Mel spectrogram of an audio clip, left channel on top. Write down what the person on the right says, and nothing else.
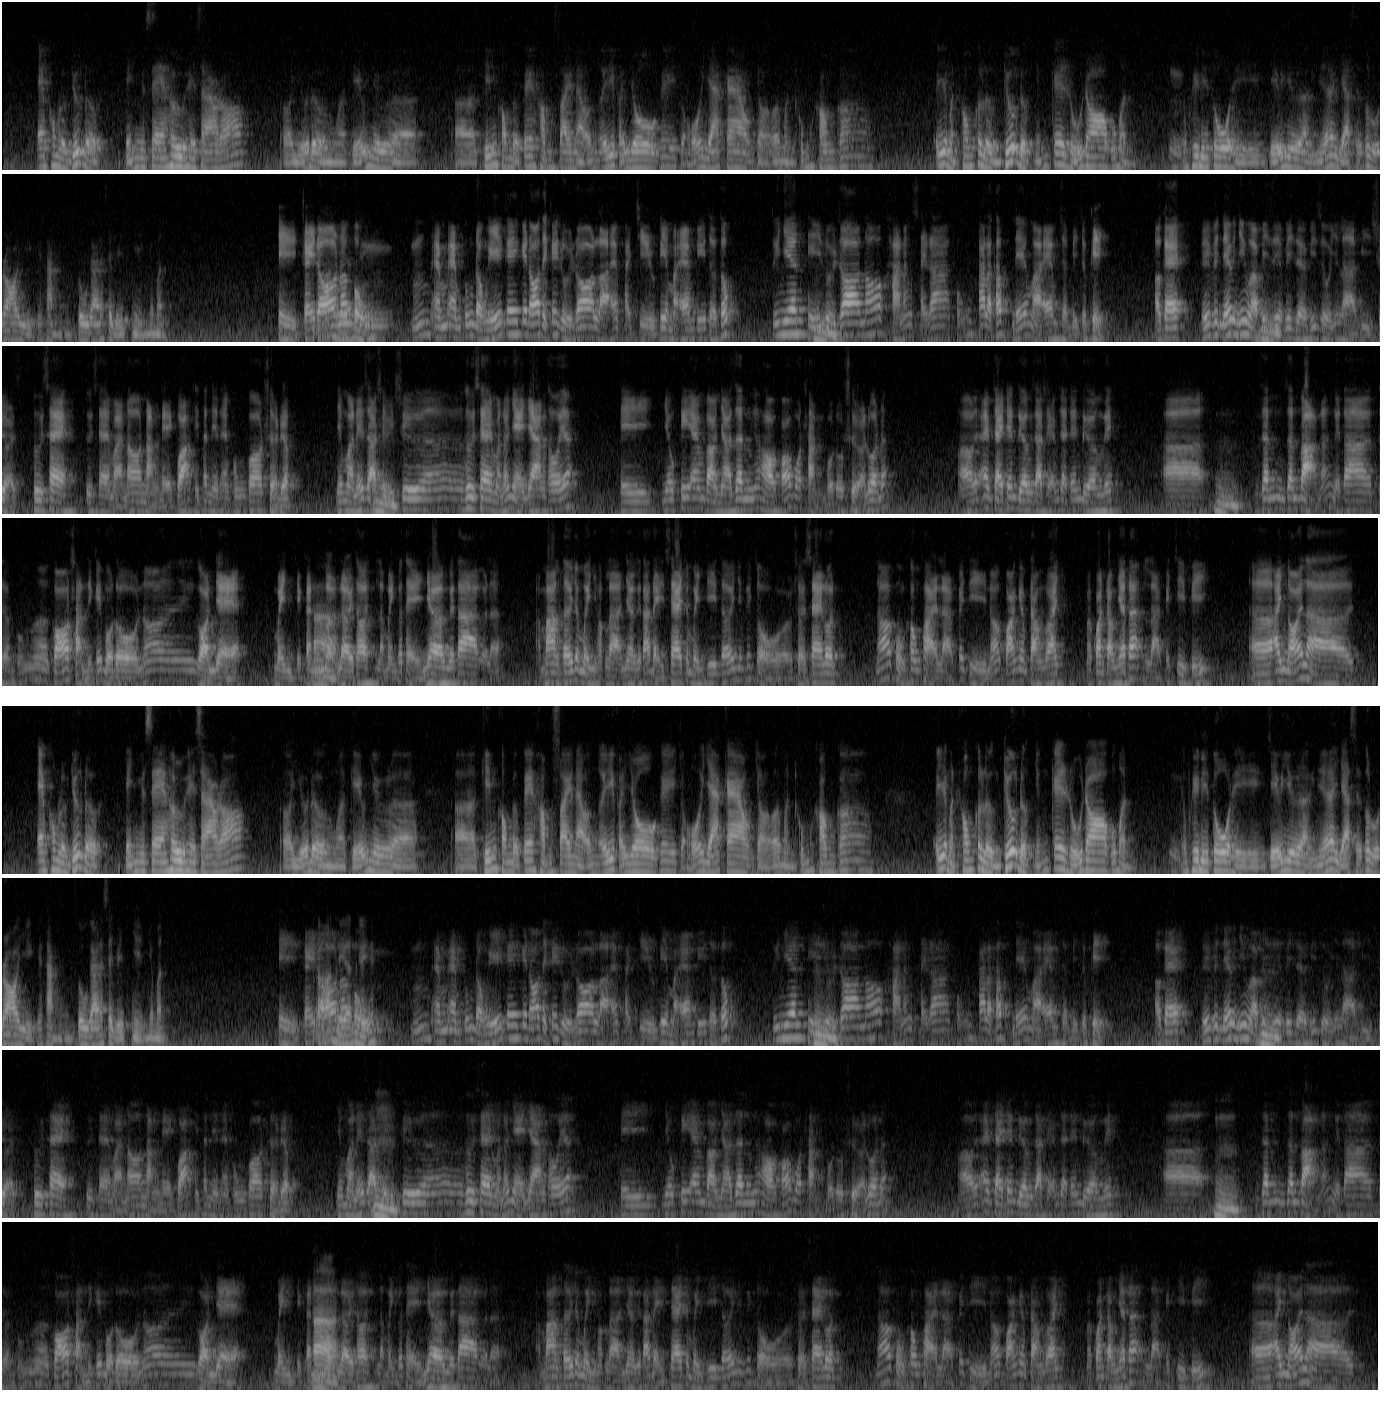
em không lường trước được chẳng như xe hư hay sao đó rồi giữa đường mà kiểu như là ờ, kiếm không được cái homestay nào ưng ý phải vô cái chỗ giá cao trời ơi mình cũng không có ý là mình không có lường trước được những cái rủi ro của mình
trong khi đi tour thì kiểu như là nhớ là giả sử có rủi ro gì cái thằng tour guide nó sẽ chịu trách nhiệm cho mình
đó
thì anh
nghĩ
ừ
ừ
ừ
ừ
à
